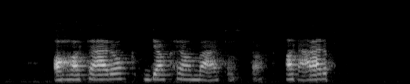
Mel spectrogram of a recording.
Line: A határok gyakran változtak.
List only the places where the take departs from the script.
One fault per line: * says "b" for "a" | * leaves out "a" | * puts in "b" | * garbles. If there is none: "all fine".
* garbles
